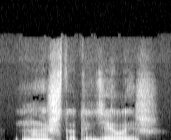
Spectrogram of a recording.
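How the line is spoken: Muffled grumbling. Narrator (Russian): послышалось глухое ворчание

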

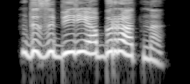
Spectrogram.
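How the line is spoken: Shout. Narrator (Russian): выкрикнула я

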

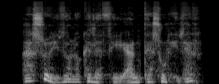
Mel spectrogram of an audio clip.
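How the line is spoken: Whispered. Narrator (Spanish): susurró Sefawin

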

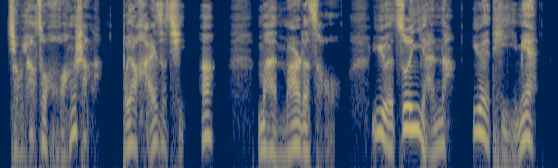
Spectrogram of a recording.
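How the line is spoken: Hurried whisper. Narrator (Chinese): 苏麻喇姑赶紧跟他低声说

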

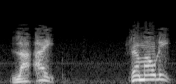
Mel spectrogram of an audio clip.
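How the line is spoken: Shout. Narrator (Vietnamese): Quách Tĩnh quát lên

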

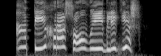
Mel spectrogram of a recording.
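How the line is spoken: Squeaky voice from below. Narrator (Russian): пропищал голос откуда-то снизу

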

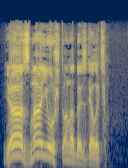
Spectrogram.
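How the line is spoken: Shouting after someone. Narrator (Russian): крикнул тоже как бы вдогонку

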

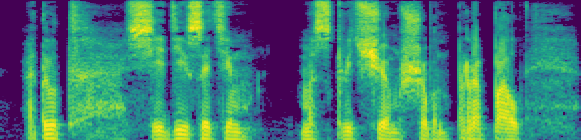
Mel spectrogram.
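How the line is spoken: Grumbling. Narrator (Russian): ворчал Петр

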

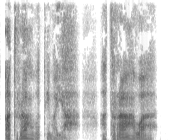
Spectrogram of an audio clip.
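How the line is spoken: Drunken incoherent muttering. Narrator (Russian): Хмельной, горячий, бессвязно бормотал

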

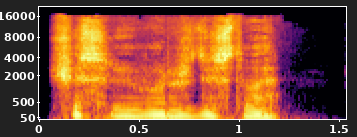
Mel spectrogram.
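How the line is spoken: Whisper. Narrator (Russian): шепнула она

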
